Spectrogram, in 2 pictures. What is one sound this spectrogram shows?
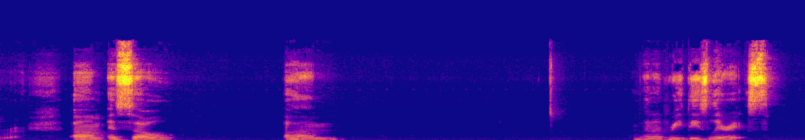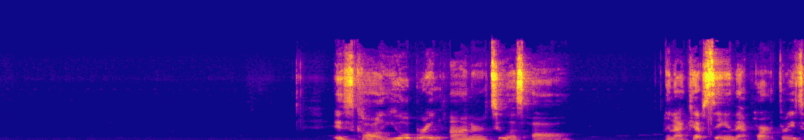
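A young woman speaks calmly and close to a microphone, in short bursts with pauses.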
